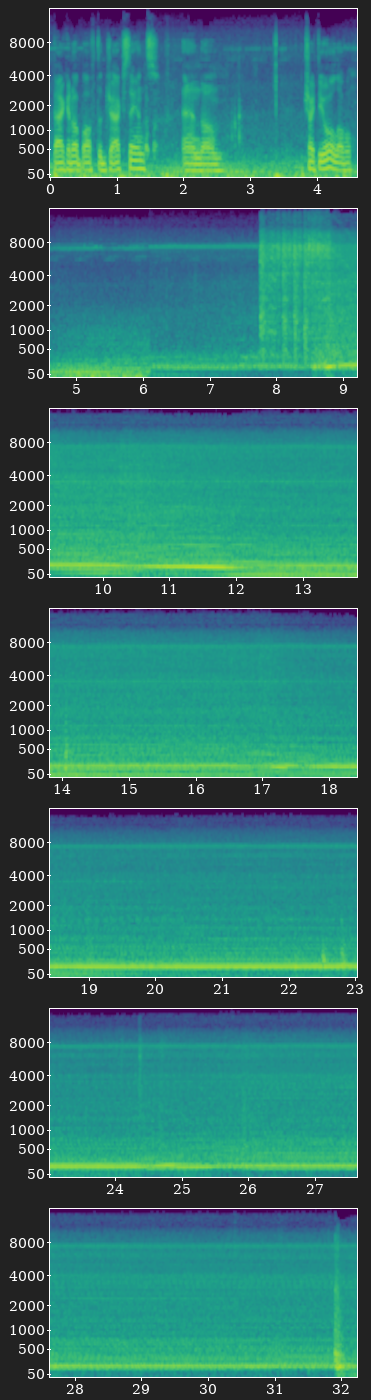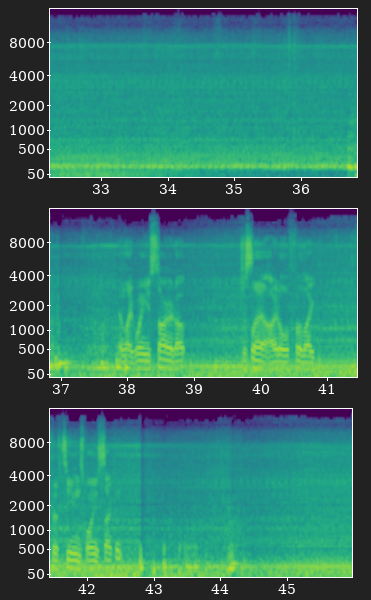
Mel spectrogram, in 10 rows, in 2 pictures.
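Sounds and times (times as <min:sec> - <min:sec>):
car engine starting and idling: 0:00.0 - 0:45.9
sharp knock: 0:31.9 - 0:32.2.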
